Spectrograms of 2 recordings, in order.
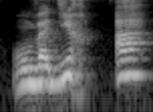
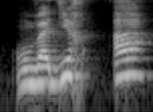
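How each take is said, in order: Both takes have the same delivery.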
